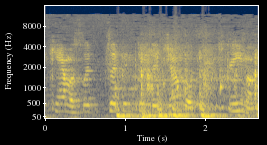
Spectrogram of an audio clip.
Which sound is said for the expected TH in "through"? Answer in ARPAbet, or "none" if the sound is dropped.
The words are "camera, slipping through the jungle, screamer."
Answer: TH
